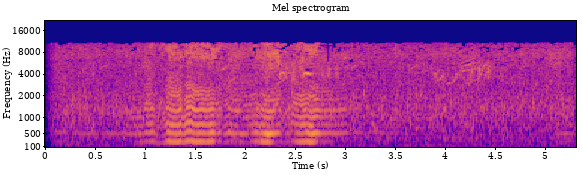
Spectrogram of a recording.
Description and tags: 20190628.bee.near.stream.108
Very short take of the buzzing of fast-flying bee, with babbling stream and bird tweets in background. EM172 Matched Stereo Pair (Clippy XLR, by FEL Communications Ltd) into Sound Devices Mixpre-3. Recorded near Ermita de Santa Cecilia, Vallespinoso de Aguilar (Palencia Province, N Spain)
birds, river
